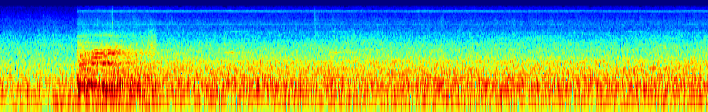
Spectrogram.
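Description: An electric train rolls slowly into a station.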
